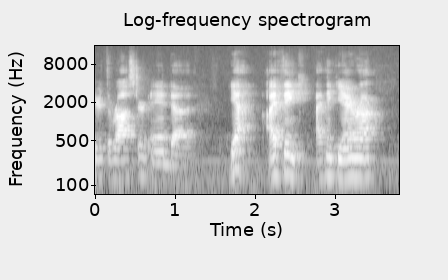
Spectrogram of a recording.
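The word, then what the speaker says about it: Calle Järnkrok: I'm looking over here at the roster, and I think Yanrock. How do you pronounce that again? Calle Yarncroke.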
